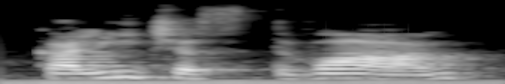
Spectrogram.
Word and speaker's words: количество: Visto che finisce con la o alla forma di partenza, si pronuncia sempre количество, ma sappiamo che si scrive con la o finale.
